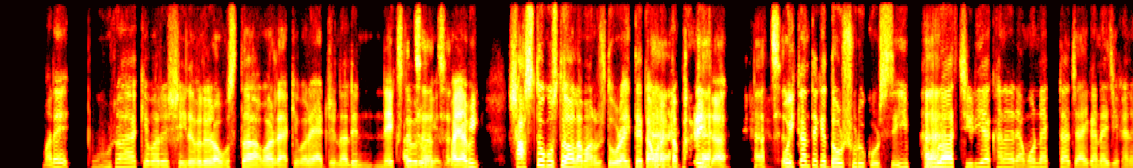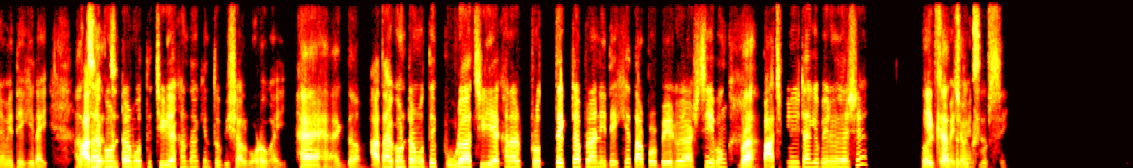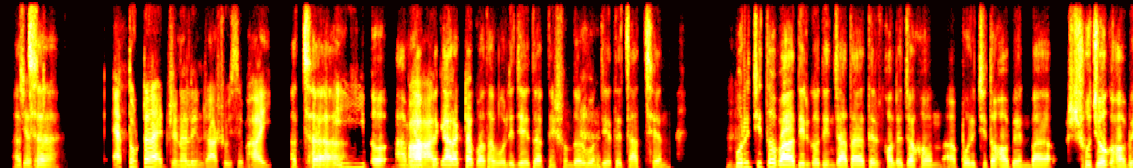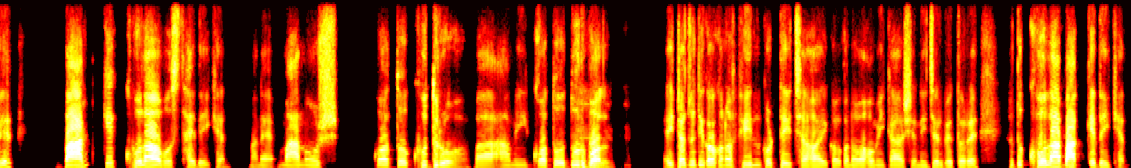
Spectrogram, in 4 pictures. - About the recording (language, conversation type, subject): Bengali, unstructured, ভ্রমণ করার সময় তোমার সবচেয়ে ভালো স্মৃতি কোনটি ছিল?
- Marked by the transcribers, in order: in English: "অ্যাড্রিনালিন"; laughing while speaking: "হ্যাঁ, হ্যাঁ"; laughing while speaking: "পাড়ি না"; laughing while speaking: "হ্যাঁ, হ্যাঁ"; tapping; in English: "অ্যাড্রিনালিন হ্রাস"; laughing while speaking: "আচ্ছা"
